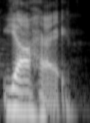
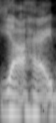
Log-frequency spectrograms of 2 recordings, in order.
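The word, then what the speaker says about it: yagé: Or yahe. I'm pretty sure it's yahe, but it's like Y-A-G-E, but I think it's pronounced yahe.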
